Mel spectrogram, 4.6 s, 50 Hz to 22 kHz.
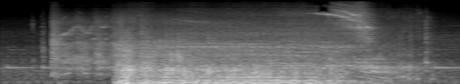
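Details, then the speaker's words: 2020 Dodge Charger Pursuit AWD with Hellcat-supercharged 5.7L V8 swap, first start attempts: starter cranks, engine catches briefly with uneven firing then dies; improves with repeated tries, crew suspects flooding; only throttle position and barometric pressure codes stored. "So why would it start to get a little bit better and better the more you tried it? Yeah, if it's flooded, working all the gas through, it'll be..."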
